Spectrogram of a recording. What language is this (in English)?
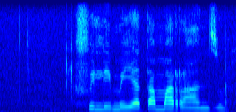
Tsonga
